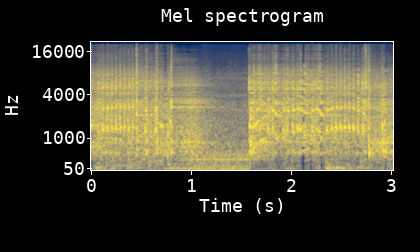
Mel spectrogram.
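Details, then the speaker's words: 2005 Honda Rincon 650 (TRX650FA) ATV: starter churns in quick uneven pulses that sag and pause without catching, slow weak cranking; blamed on a bad battery not putting out the right voltage, not confirmed. "starter don't sound too hot starter sounds kind of crazy"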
